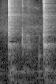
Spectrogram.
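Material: Steel.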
